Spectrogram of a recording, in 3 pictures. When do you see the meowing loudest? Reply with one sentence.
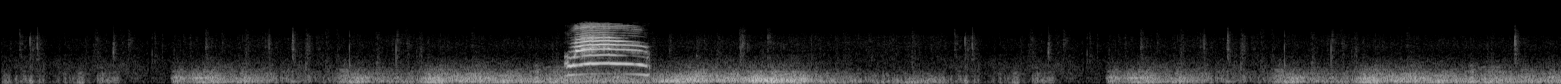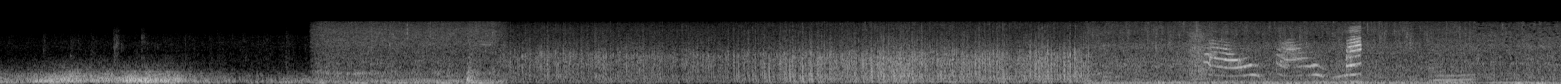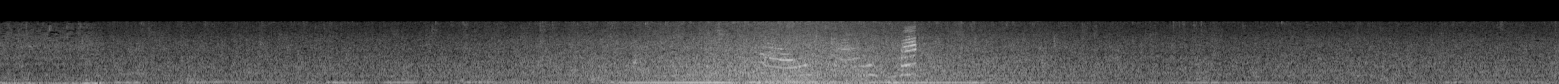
The volume of the meowing peaks at 6 seconds.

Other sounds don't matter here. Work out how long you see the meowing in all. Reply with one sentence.
You can hear the meowing for 4 seconds altogether.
